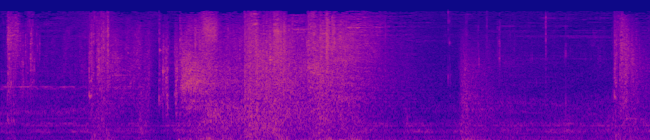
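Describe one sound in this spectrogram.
Magical spell effects whoosh and crackle in a fight.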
